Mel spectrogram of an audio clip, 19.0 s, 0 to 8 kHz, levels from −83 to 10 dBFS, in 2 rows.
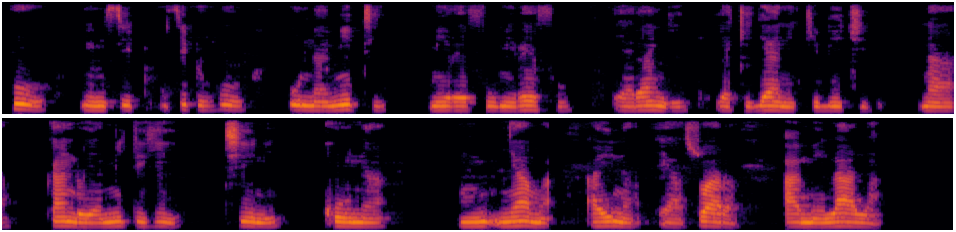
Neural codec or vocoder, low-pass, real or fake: none; 7.2 kHz; real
